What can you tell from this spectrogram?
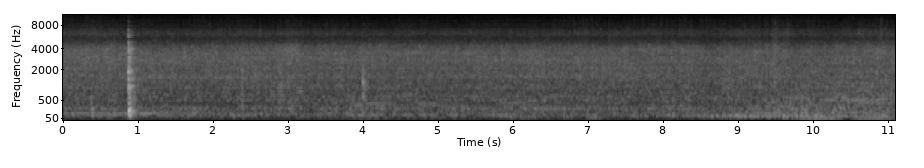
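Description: Chicken adobo simmering in vinegar sauce in a metal wok, a steady hiss. A metal spatula strikes the wok once sharply about a second in, and lightly again about four seconds in.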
